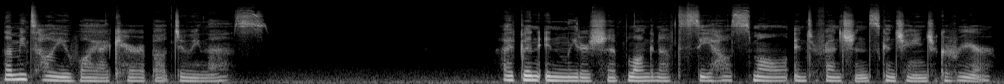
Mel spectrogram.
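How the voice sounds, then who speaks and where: The composed boss in an intimate audio roleplay who shuts the office door and soothes you in a husky, lowish, reassuring murmur a woman acting it out. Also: steady tone. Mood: sincere, caring. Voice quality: breathy, husky. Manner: slow, deliberate, reassuring. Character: caring, composed female boss gently offering support. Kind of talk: intimate roleplay, soft-spoken and measured.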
